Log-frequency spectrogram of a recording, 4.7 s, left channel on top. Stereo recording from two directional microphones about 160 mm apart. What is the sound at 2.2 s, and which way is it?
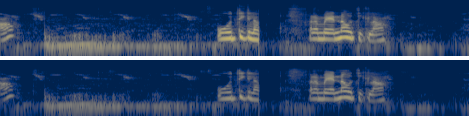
Speech, 75° left (ahead or behind).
